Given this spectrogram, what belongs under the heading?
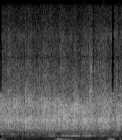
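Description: Continuing applause from a school debate audience, a steady broadband patter of many hands at moderate level, with faint low rumbles beneath and no clear voices.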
